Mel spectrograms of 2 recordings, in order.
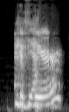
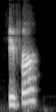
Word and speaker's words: kefir: Kefir? Kefir? – Yeah, both are correct and both are used.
